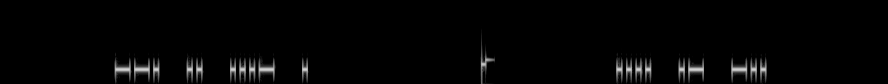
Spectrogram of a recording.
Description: Morse code, heard as a keyed tone, about 25 wpm, spaced as for 18 wpm, 700 Hz. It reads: GIVE HAD
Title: 2x Character Spacing - Top 200 Words - 25wpm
